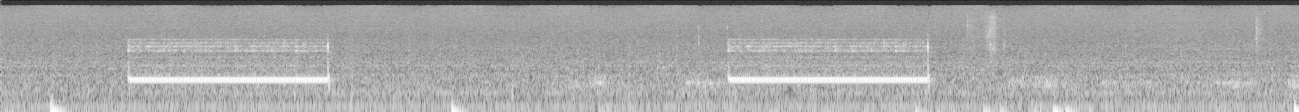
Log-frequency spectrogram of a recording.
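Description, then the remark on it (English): A telephone ringback tone purrs twice, each burst about two seconds long with a long gap between, heard faintly over a low steady hum as a call to a Subway restaurant goes unanswered. “Subway, I don't know if they answer their phones.”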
